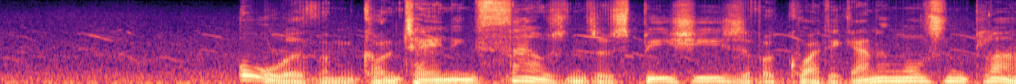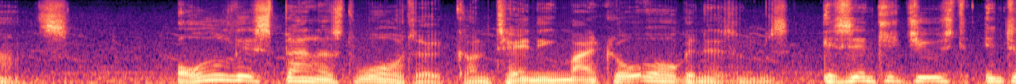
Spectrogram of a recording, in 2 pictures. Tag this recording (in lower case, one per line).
speech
